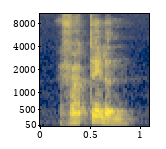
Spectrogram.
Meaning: 1. to move by lifting 2. to get hurt by lifting
- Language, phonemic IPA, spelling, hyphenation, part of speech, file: Dutch, /vərˈtɪ.lə(n)/, vertillen, ver‧til‧len, verb, Nl-vertillen.ogg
